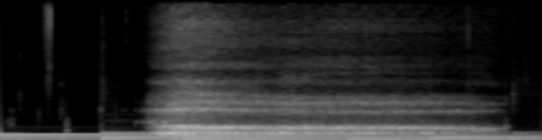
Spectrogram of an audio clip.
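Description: A long, deep breath during a guided gratitude meditation, a breathy rush that swells and slowly fades over steady, soft sustained musical tones.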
